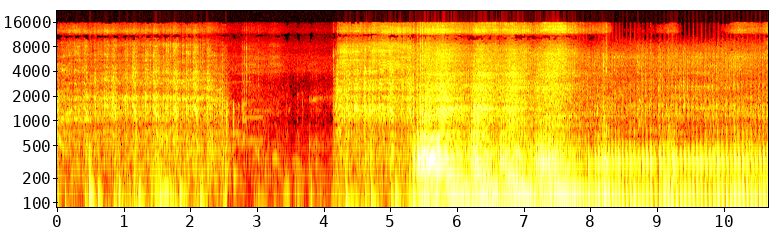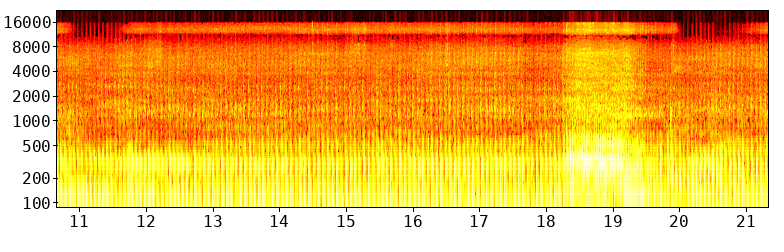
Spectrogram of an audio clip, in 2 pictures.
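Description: Gas Gas dirt bike engine being restarted: a couple of seconds of irregular cranking knocks, then it catches about five seconds in, is revved a few times and settles into a steady idle, with one more short rev near the end.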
